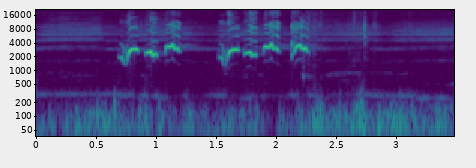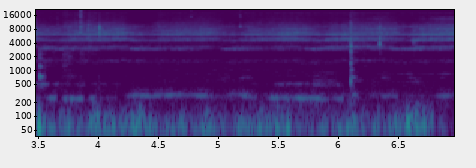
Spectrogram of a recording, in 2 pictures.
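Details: Sooty-headed bulbul, a lure recording to call wild rivals and provoke dominant males: two bursts of three or four bright, bubbly whistled notes with quick up-and-down slurs, then quiet with a faint low rumble and steady high hum.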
